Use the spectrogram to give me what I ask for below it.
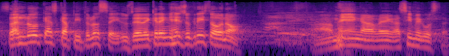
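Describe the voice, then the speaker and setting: A man preaching a sermon in a church, animated and bantering with his congregation through rhetorical questions. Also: a little high, normal speed. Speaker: pastor. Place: church hall before a congregation.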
